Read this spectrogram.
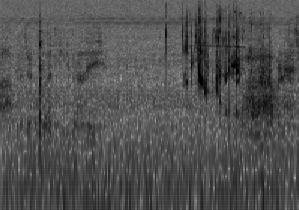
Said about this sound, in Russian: Наливай.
